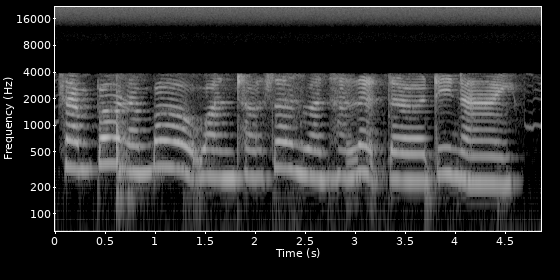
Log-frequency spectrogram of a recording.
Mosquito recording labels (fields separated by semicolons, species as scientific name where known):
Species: no mosquito; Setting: cup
